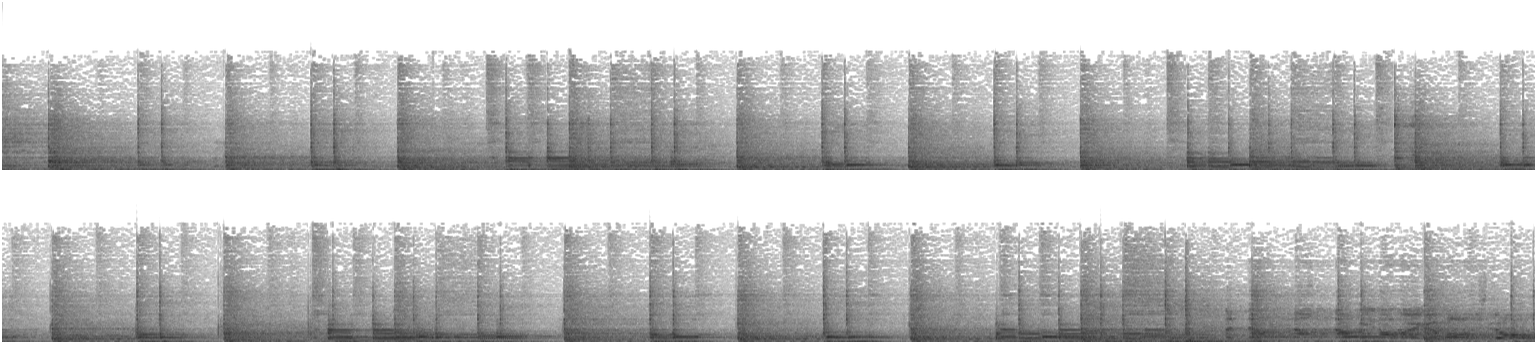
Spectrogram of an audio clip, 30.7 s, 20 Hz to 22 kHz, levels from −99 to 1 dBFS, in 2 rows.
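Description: Nothing in the audio stood out as a technical problem on listening.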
